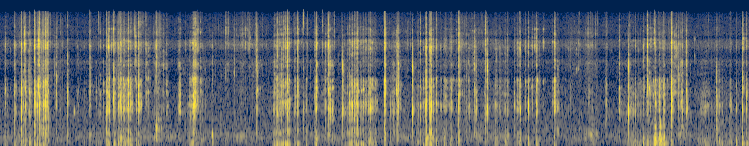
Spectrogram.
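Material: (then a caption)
Soap. A utility knife blade scrapes fine curls off a solid, translucent amber laundry soap bar held in the hand. It makes crisp, bright, papery scraping strokes in quick bursts with short pauses between them. There is almost no low end and no ring after each stroke.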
